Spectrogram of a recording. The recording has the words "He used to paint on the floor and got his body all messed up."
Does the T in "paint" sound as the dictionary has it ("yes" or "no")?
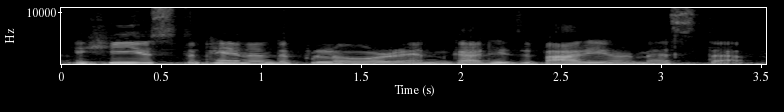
no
